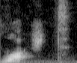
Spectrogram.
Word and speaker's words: watched: The simple past tense of watch is watched. It is a t sound at the end, but we spell it with an ed.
